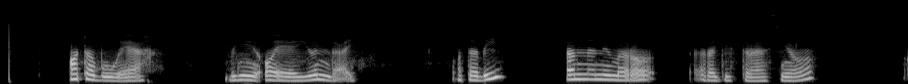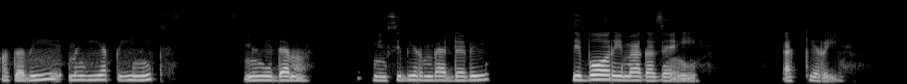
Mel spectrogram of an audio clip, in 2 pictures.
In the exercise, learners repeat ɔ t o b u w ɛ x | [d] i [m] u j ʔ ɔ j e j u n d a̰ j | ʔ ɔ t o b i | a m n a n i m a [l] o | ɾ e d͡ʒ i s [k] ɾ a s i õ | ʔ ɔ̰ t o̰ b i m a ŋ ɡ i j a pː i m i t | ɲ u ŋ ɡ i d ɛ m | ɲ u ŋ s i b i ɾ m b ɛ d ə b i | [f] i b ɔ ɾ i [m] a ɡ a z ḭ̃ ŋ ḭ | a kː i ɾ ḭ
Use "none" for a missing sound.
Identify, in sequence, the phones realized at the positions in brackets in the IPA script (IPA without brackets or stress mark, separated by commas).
b, ɲ, ɾ, t, s, m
